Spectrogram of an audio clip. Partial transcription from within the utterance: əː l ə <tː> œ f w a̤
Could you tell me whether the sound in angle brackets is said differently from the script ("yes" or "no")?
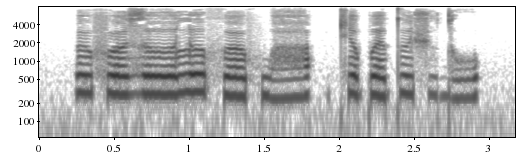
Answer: yes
